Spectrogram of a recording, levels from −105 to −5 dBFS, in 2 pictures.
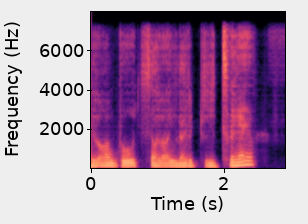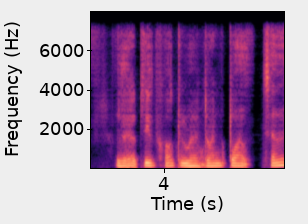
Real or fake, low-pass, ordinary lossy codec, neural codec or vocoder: fake; 7.2 kHz; none; codec, 16 kHz, 0.5 kbps, FreqCodec, larger model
